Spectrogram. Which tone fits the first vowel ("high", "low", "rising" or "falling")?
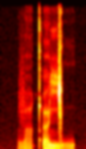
rising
